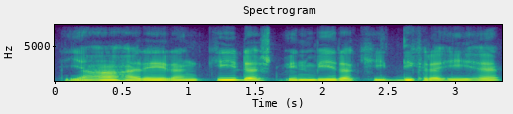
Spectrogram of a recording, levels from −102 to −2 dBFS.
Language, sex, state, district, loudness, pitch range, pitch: Hindi, male, Jharkhand, Ranchi, -15 LUFS, 120-135 Hz, 125 Hz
